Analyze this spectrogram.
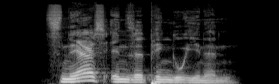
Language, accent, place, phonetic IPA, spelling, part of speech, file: German, Germany, Berlin, [ˈsnɛːɐ̯sˌʔɪnzl̩ˌpɪŋɡuiːnən], Snaresinselpinguinen, noun, De-Snaresinselpinguinen.ogg
- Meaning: dative plural of Snaresinselpinguin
